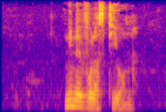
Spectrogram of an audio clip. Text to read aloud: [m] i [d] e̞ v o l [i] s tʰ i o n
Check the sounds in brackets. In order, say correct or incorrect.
incorrect: n, incorrect: n, incorrect: a

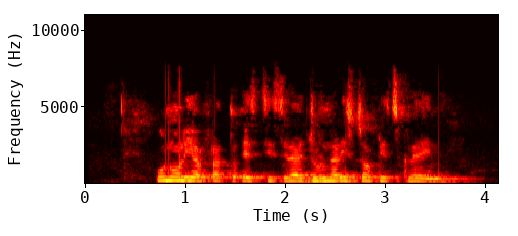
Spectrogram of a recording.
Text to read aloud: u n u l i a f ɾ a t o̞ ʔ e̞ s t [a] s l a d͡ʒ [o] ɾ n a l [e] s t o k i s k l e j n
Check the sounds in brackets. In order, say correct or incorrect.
incorrect: i, incorrect: u, incorrect: i

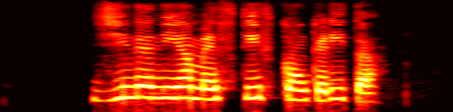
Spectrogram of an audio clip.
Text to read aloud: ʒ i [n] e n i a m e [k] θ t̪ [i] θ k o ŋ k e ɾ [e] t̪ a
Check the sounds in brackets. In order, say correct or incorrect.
correct, incorrect: none, correct, incorrect: i

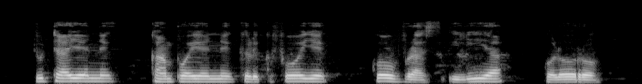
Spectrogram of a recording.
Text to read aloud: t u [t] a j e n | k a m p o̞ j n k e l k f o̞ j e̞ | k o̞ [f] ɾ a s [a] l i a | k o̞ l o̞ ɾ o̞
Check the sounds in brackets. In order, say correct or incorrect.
correct, incorrect: v, incorrect: i

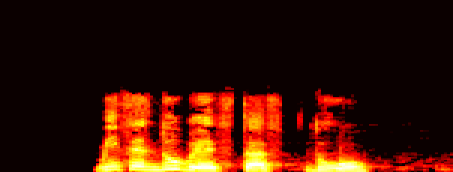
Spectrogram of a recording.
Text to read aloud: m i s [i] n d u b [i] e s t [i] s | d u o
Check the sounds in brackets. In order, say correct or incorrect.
incorrect: e, incorrect: e, incorrect: a

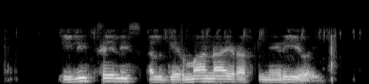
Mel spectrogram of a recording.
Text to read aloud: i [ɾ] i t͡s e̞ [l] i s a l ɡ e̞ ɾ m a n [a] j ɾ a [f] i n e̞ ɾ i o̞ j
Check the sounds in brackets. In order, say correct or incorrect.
incorrect: l, correct, correct, correct

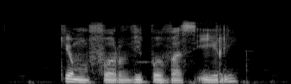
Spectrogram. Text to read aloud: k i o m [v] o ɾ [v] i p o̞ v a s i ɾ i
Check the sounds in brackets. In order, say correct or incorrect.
incorrect: f, correct

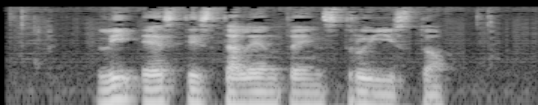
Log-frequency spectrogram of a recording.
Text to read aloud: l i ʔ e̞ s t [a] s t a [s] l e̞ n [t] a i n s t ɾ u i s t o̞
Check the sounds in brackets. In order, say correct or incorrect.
incorrect: i, incorrect: none, correct

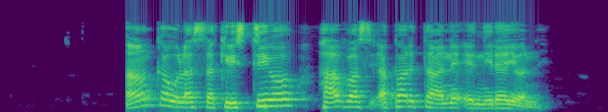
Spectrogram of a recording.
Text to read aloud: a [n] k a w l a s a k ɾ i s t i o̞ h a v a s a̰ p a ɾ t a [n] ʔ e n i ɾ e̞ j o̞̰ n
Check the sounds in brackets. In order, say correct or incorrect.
incorrect: ŋ, correct

